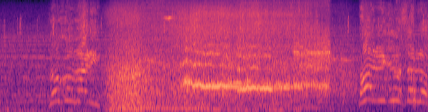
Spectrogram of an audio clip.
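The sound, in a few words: car braking to a stop with tires skidding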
